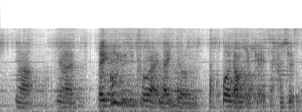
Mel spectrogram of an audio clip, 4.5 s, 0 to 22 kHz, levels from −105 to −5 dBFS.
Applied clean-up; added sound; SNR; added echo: neural separator model SepFormer DNS4.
